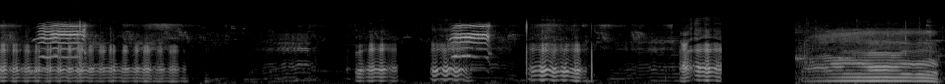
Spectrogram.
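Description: Sheep and goats bleating: a run of quavering bleats one after another, then a brief break and one long, steadier bleat near the end.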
